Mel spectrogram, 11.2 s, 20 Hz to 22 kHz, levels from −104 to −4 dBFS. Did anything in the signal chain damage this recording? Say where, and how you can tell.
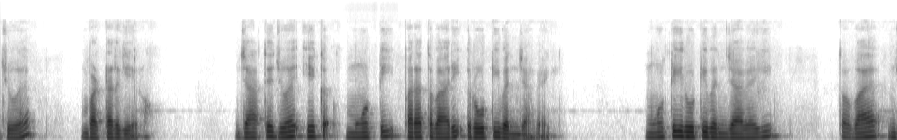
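Yes, the damage happened on the network side of the call. Around 3.17 to 3.23 s there's short concealed packet loss: about 40 ms of the audio never reached the decoder in time, so the receiver patched the hole by carrying the preceding sound forward and then easing back into the real signal. You hear it as a quick smear or wobble right there rather than a clean dropout.

Right at the tail of that, from 3.21 to 3.23 s, there's a lost packet rebuilt from error correction. That 20 ms stretch, which fits a single lost packet, was played from the low-bitrate backup copy Opus tucks into the following packet. So there's no gap, but that sliver sounds rougher and grainier than its neighbours. The usual Opus coding texture, with the top end stopping at 12 kHz, sits under the whole clip.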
